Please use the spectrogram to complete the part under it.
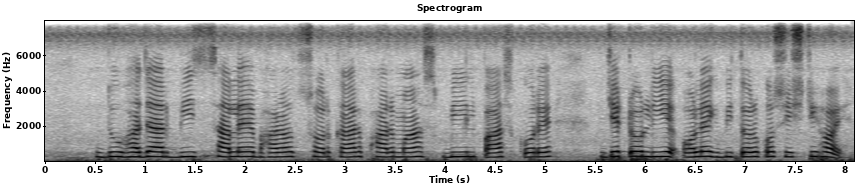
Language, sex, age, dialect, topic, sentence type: Bengali, female, 25-30, Jharkhandi, agriculture, statement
